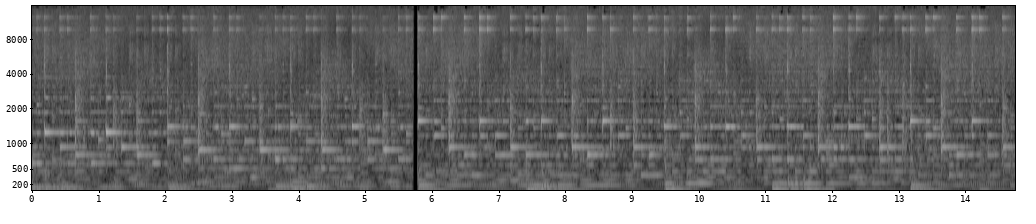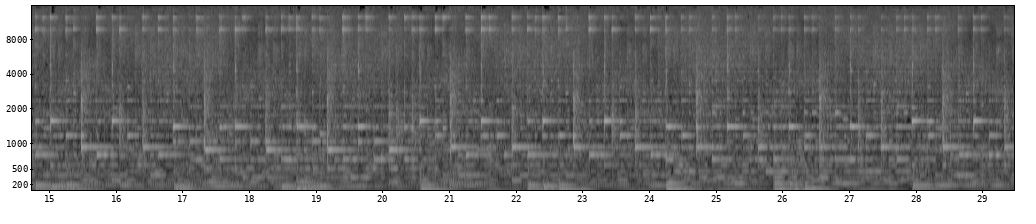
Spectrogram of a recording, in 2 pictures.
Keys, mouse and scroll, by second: 0.8 click, 2.0 g, 2.8 click, 3.0 shift+z, 3.6 s, 4.9 click, 5.2 g, 5.9 click, 6.7 s, 6.8 x, 7.4 click, 7.7 g, 7.8 x, 8.1 Left, 8.8 click, 9.1 s, 9.9 click, 10.2 g, 10.6 Left, 11.2 click, 11.5-11.8 scroll down 1, 12.0 s, 13.0 click, 13.2 g, 14.2 click, 14.4 middle click, 15.3 scroll down 1, 15.5 shift+z, 15.8-16.4 scroll up 1, 16.4 Tab, 16.8 ctrl+r, 17.0 click, 17.6 ctrl+z, 17.9 scroll down 1, 18.2 Tab, 18.3 scroll up 1, 19.5 click, 21.6 click, 22.2 scroll up 1, 22.8 right click, 23.3 click, 28.3-28.6 scroll down 1, 29.2 click.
